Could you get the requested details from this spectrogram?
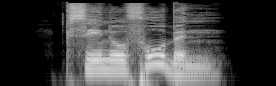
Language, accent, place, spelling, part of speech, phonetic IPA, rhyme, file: German, Germany, Berlin, xenophoben, adjective, [ksenoˈfoːbn̩], -oːbn̩, De-xenophoben.ogg
- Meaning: inflection of xenophob: 1. strong genitive masculine/neuter singular 2. weak/mixed genitive/dative all-gender singular 3. strong/weak/mixed accusative masculine singular 4. strong dative plural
